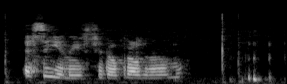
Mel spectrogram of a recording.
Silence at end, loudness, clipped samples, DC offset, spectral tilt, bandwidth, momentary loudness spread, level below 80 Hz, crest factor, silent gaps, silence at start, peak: 0.25 s; -24 LUFS; under 0.1%; under 0.1%; -2.5 dB/octave; 11.5 kHz; 17 LU; -66 dBFS; 18 dB; none; 0.05 s; -8 dBFS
